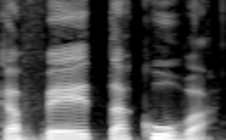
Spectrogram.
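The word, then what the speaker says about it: Café Tacvba: It's Old Spanish, and it's pronounced Café Tacuba. Tacuba. Oh, Yeah. okay. So it's just a U. You're using a V, but it's really just a U.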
